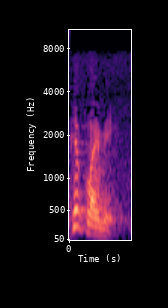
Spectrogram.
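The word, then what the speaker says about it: pimplemi (πίμπλημι): The second word is pimplemi. Pimplemi. And that is spelled P-I-M-P-L-pimplemi. Pimplemi in Greek.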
